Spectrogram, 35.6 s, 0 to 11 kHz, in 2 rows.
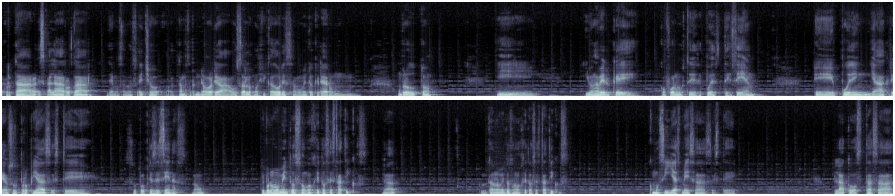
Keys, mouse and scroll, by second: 3.0-4.9 middle drag, 4.2 ctrl+r, 10.3 ctrl+e, 13.6 ctrl+r, 18.7 ctrl+r, 23.3 ctrl+r, 27.3-30.0 right drag, 28.7-30.7 drag, 31.0-34.3 middle drag, 34.3-35.6 drag.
